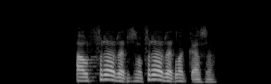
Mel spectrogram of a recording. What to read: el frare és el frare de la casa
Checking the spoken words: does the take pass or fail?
pass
